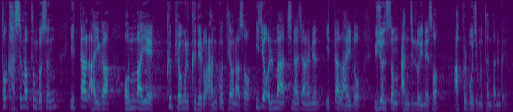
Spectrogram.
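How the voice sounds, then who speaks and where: A man's voice: a little high, fairly quick, hardly any pauses. A male pastor delivering a Christmas sermon, telling a story with emphatic, preacherly delivery in a church sanctuary. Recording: long church reverb.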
